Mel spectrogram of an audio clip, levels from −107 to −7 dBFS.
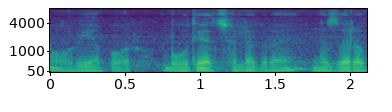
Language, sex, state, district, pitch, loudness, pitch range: Hindi, male, Bihar, Saharsa, 95 Hz, -38 LUFS, 95-100 Hz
